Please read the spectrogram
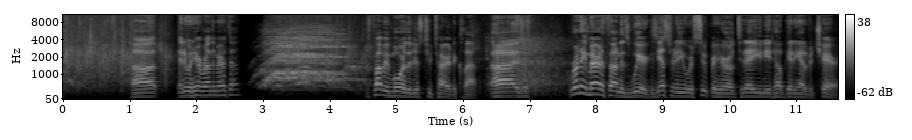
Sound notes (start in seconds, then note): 2.9 scattered cheers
